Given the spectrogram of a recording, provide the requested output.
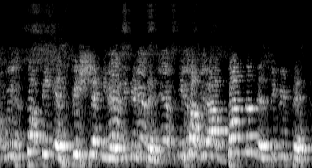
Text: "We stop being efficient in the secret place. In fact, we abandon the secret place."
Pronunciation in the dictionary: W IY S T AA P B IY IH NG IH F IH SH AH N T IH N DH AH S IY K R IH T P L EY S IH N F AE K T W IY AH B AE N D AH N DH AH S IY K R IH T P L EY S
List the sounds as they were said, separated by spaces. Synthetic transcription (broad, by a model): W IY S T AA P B IY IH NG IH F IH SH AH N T IH N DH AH S IY K R IH T P L EY S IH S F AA T W IY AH B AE N D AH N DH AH S IY K R IH T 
